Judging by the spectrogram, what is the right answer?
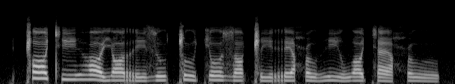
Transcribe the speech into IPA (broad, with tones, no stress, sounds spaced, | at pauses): ǁ ɒ˥ cʰ i˧ ɦ ɒ˥˩ j ɒ˧ r i˩ z u˧ ǀ u˥˩ c o˥ z ɒ˥ ǁ i˧ r e˥ ħ u˥˩ ɦ i˥˩ w ɒ˥ c æ˥˩ ħ u˥˩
